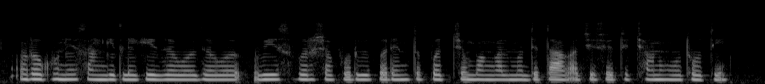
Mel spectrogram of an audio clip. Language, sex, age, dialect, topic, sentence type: Marathi, male, 25-30, Standard Marathi, agriculture, statement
